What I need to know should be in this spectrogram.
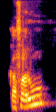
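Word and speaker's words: كفروا: اسم کی واو ہے، یہ تلفظ میں نہیں آتا۔ کفرو جب ہم پڑھتے ہیں تو الف نہیں پڑھا جاتا۔ تو یہ پورا جملہ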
